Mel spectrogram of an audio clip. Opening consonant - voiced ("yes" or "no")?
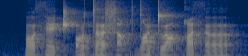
no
